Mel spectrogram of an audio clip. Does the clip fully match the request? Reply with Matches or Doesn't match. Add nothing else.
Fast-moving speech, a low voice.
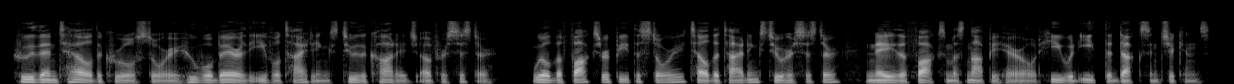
Matches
